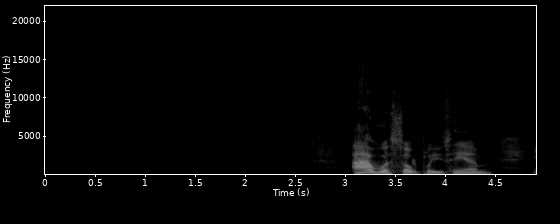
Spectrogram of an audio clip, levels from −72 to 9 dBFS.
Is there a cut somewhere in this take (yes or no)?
yes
